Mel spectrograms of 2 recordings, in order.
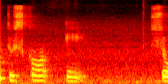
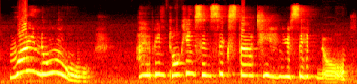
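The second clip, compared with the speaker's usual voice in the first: high, loud disbelieving protest; playful outraged teacher; mock exasperation; 11 semitones higher, 4 dB louder than usual. Real, not acted. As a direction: act indignant that they said no after all that teaching.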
